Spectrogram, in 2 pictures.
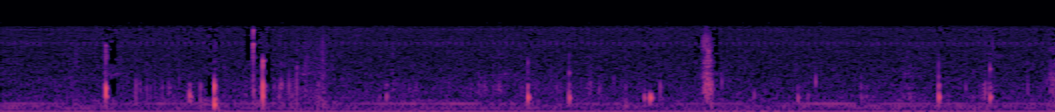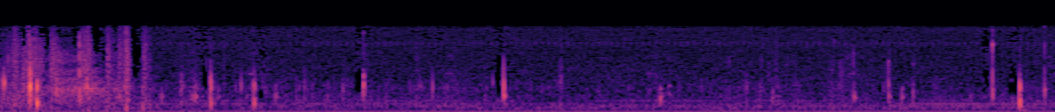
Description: I was eating some wendys burgur and I had some soda and I swallow some air this was record while I was eating. You can hear the soda going in down in me.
